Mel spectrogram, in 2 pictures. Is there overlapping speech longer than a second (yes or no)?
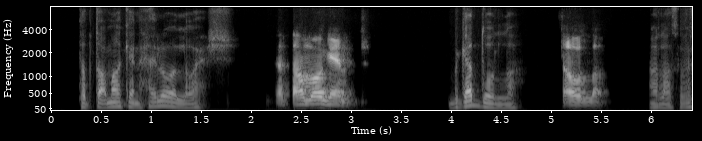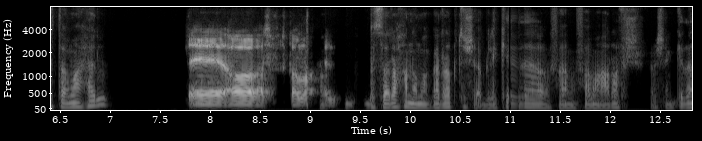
no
